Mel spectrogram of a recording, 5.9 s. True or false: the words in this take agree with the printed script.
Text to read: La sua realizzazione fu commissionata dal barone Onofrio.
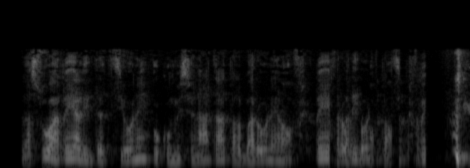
false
